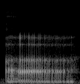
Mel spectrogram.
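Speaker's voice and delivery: long creaky, low "uh"; vocal fry. Shown as a demonstration. Coach showing what the doctor needn't do, vocal fry. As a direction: let the voice crackle down into fry. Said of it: "that's called fry".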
